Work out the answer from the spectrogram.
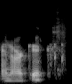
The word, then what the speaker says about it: anarchic: So one word that stood out to me, they said like anarchic. Anarchic. And she actually did it in both positions. She did because the first CH is actually pronounced as a K here, and she said like anarchic, anarchic.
